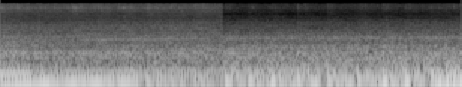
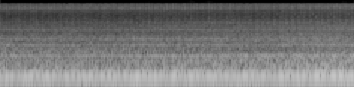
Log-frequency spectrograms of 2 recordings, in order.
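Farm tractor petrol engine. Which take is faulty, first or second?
first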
